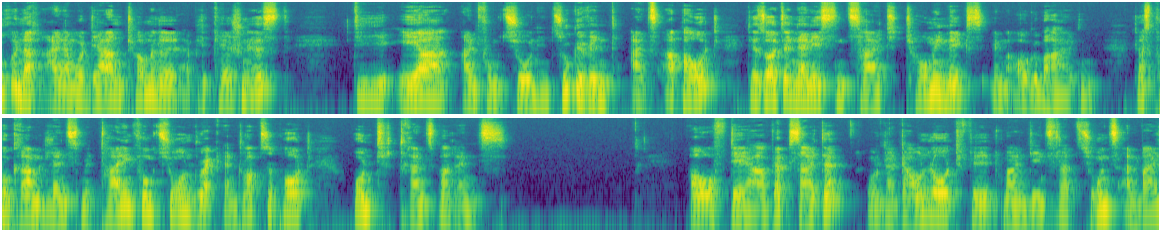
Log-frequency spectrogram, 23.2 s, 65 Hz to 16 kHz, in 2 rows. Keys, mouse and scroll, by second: 20.4 click.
